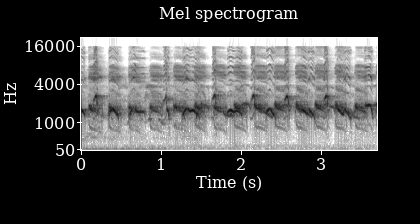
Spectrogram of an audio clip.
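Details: White-crested laughingthrush, kept bird, singing and dancing: steady rapid series of harsh, slightly rising chattering notes, about four per second, loud and continuous.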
